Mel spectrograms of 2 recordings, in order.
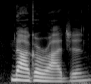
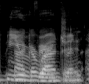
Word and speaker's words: Nagarajan: I think I'm saying that wrong. – Nagarajan. – Nagarajan. I was close, but not quite.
